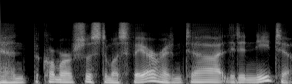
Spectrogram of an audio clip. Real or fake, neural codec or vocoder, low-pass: fake; codec, 16 kHz, 0.3 kbps, FocalCodec; 7.2 kHz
